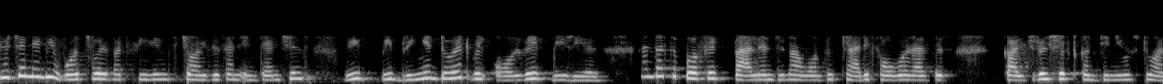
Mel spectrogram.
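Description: Twice the network forces the AMR codec down to a lower rate, trading speech bits for error protection. The first time runs from 0.73 to 3.70 s, between "may be" and "we bring into it"; the second runs from 7.56 to 9.65 s, after "that's a perfect". These AMR rate drops keep the narrowband 4 kHz ceiling and open no gap, but the voice turns rougher, buzzier and more synthetic, which fits a fall from 12.2 to 4.75 kbps, until the lightly coded normal rate returns.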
